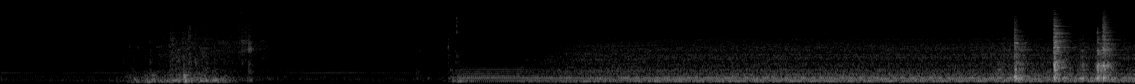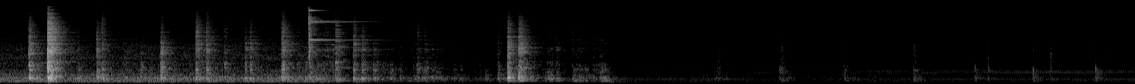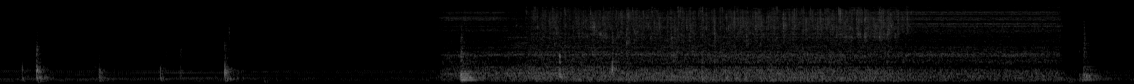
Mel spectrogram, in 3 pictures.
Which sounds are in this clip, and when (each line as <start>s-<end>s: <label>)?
0.8s-3.1s: wardrobe or drawer
4.3s-16.1s: microwave
9.8s-17.5s: cutlery and dishes
18.3s-27.2s: footsteps
27.0s-33.8s: running water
